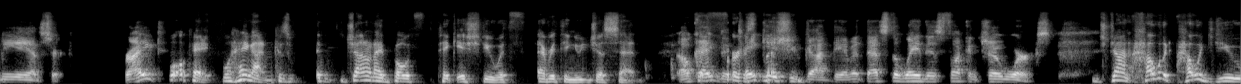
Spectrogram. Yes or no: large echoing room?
no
